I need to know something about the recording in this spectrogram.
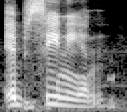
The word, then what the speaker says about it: Ibsenian: Ibsenian, am I pronouncing it correctly? Yes, Ibsenian.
